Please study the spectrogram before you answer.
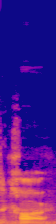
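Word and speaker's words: זכר: mind is a verb, um, which is it's pronounced zakhar.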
